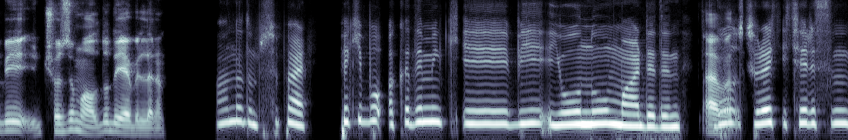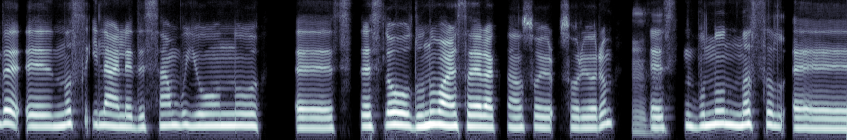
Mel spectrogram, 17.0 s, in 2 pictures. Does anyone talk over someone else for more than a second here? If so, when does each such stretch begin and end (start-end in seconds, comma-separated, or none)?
none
